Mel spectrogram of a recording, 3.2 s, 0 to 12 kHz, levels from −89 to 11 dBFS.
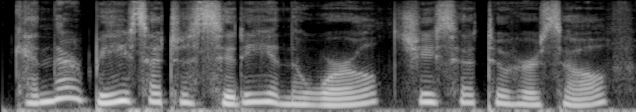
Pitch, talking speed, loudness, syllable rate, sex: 195 Hz, 245 wpm, -15 LUFS, 5.3 syllables/s, female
